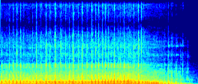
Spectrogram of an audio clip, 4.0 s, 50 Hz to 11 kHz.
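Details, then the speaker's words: Stihl FS-250R 40cc two-stroke trimmer after carburetor rebuild, at full throttle setting high idle screw, 50:1 ethanol-free fuel: crisp, even scream held at high revs with no stumble or surging, then clean shutdown; runs properly. "Nice. Alright, well, it runs great. Boy, that thing revs pretty dang high."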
